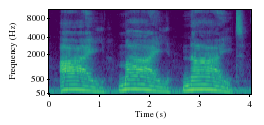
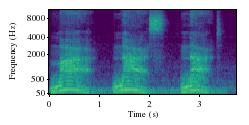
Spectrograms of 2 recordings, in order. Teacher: for a southern accent, we cut off that second sound, which gives us my, nice, night. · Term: I shift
